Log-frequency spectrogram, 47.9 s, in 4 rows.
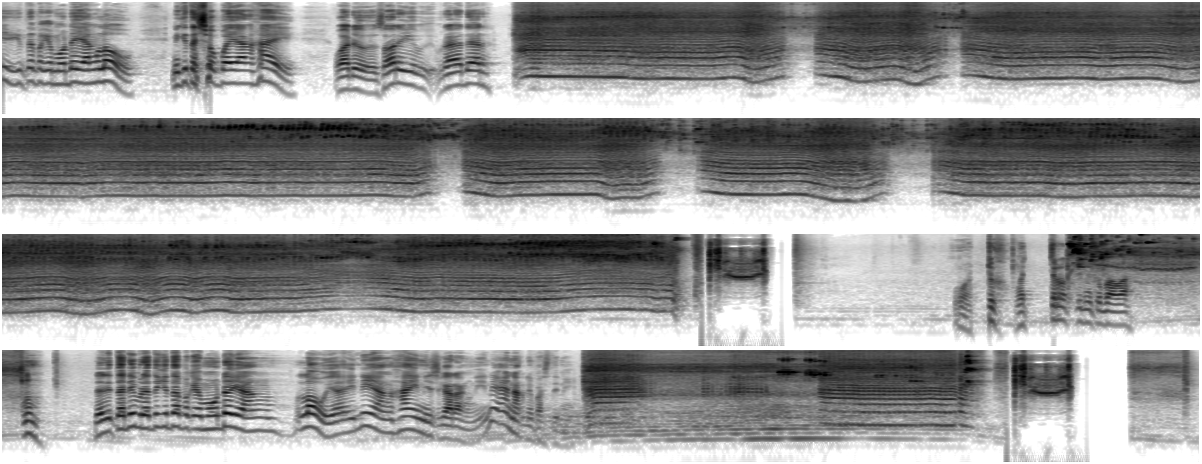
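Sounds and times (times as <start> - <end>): impact drill drilling into concrete: 5.1 - 31.5, 34.6 - 36.2, 41.8 - 46.6.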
